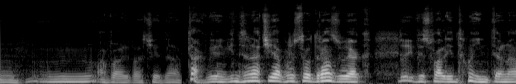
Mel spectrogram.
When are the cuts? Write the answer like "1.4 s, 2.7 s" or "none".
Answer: 1.8 s, 4.0 s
